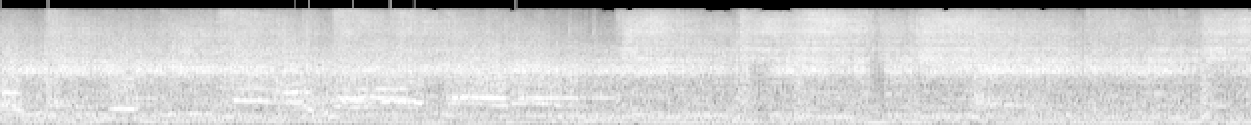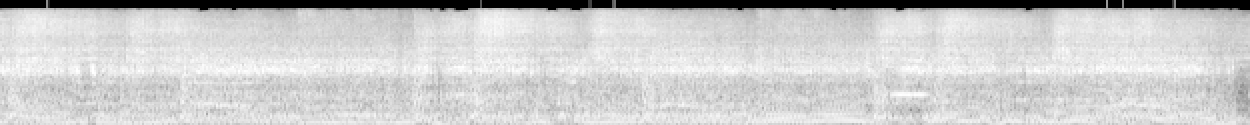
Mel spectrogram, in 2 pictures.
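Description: A live rock band playing loud: electric guitar and drums, with a singer's voice in the first couple of seconds.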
